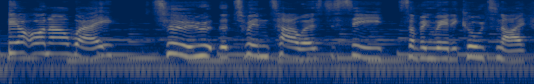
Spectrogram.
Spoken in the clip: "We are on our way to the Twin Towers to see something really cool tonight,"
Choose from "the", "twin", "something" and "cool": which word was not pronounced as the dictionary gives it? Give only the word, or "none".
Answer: none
